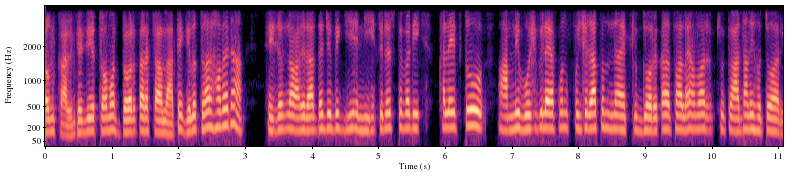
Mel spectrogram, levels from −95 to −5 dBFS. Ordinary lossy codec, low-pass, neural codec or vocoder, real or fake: none; 3.6 kHz; codec, 16 kHz in and 24 kHz out, 0.8 kbps, FocalCodec, streaming, 65536 codes; fake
